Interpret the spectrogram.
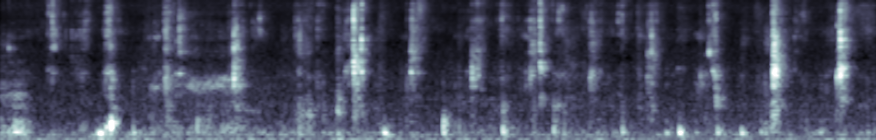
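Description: Faint chewing of a mouthful of Korean rolled omelette (gyeran-mari), heard as soft, irregular mouth clicks.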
